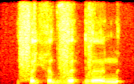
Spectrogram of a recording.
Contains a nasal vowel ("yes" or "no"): no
